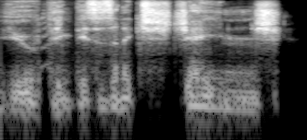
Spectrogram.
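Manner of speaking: very low, growling ogre-like monster voice. A storyteller voices the blue Oni answering the children, growling monster voice. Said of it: "the blue Oni growled".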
